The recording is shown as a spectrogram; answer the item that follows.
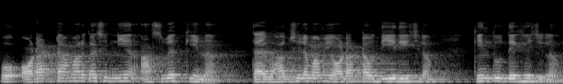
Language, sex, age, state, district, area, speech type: Bengali, male, 18-30, West Bengal, Purulia, urban, spontaneous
